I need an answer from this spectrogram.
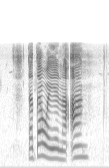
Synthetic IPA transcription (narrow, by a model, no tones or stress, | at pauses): tʼatʼawajɛna̰ʔaŋ̩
